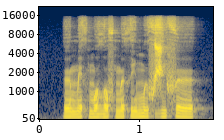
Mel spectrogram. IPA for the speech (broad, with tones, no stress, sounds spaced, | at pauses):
ø˧ m e˧ θ m o˦˨ ð o˦˨ f m ø˧ θ i˦ m ɯ˧ f ʒ i˦ f ø˦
